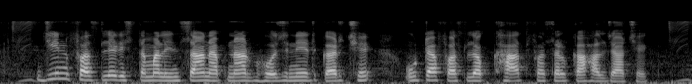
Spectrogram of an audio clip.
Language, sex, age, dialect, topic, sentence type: Magahi, female, 25-30, Northeastern/Surjapuri, agriculture, statement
